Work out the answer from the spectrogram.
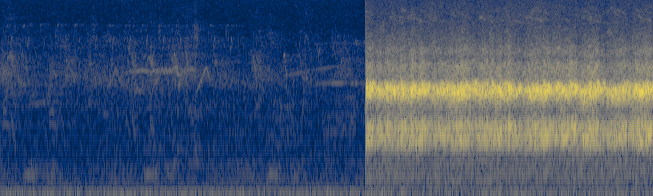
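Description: Near silence for about three and a half seconds, then a frog's call starts suddenly and carries on steadily, concentrated in two high pitch bands.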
